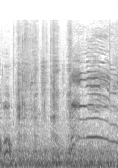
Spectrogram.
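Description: A pig squeals, a high, drawn-out cry that slides slightly downward, preceded by a few short snuffling grunts against a low background rumble.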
